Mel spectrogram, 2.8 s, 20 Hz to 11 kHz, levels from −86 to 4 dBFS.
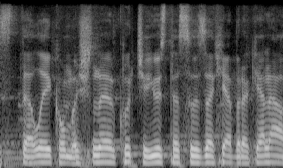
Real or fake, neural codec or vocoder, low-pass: fake; codec, 44.1 kHz, 7.8 kbps, DAC; 9.9 kHz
